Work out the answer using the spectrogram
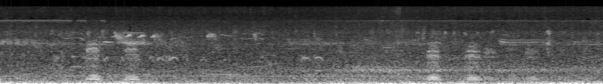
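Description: Birds calling: two short calls about a second in and two more about four and a half seconds in, with higher chirps from small birds in between.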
